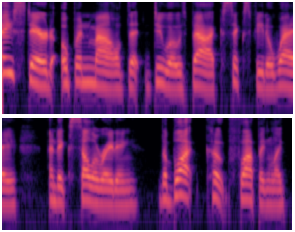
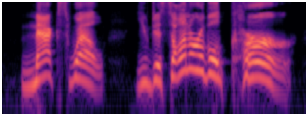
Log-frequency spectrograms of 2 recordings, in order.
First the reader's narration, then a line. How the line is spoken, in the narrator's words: barked, breaking into a run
